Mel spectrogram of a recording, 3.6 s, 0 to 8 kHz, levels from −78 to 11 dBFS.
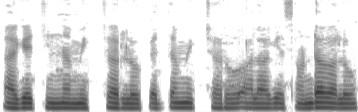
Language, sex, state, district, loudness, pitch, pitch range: Telugu, male, Andhra Pradesh, Sri Satya Sai, -18 LUFS, 125 Hz, 120-125 Hz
